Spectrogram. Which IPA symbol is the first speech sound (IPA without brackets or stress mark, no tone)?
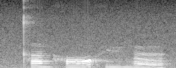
kʰ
